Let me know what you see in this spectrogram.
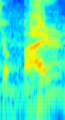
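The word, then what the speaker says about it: John Byrne: Y por supuesto, pues cómics clásicos de de John Birne o John Barn, como se pronuncia a día de hoy, y la, por supuesto,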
